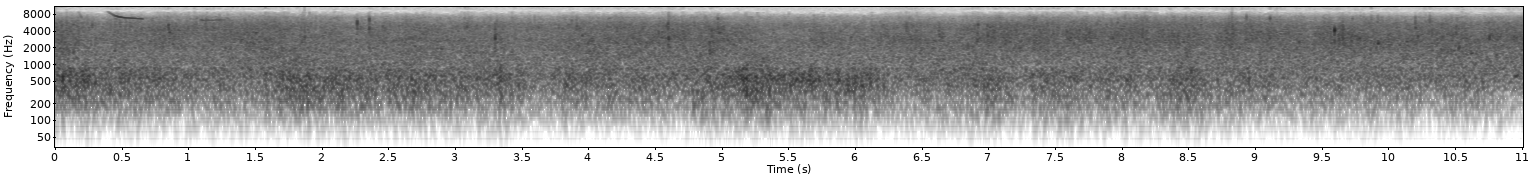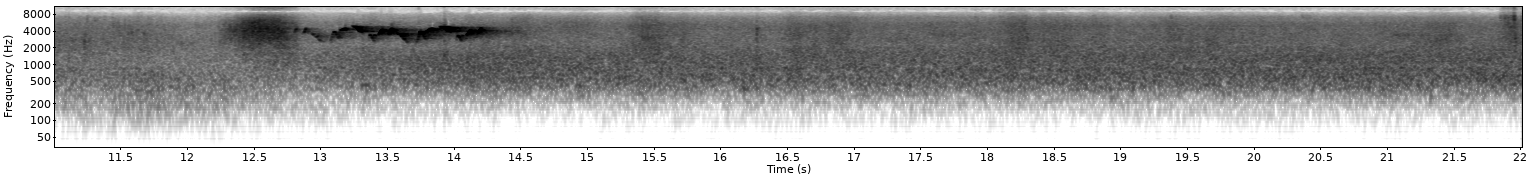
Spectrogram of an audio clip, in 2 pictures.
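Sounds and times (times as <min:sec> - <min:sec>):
songbird chirping: 0:12.4 - 0:14.6.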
